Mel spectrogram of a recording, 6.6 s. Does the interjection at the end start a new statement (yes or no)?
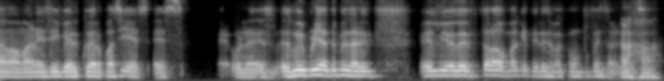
yes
